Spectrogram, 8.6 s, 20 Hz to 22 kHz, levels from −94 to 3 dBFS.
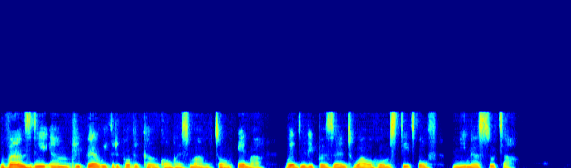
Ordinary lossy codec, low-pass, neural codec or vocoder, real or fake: none; none; codec, 16 kHz, 1.1 kbps, Voila-Tokenizer; fake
